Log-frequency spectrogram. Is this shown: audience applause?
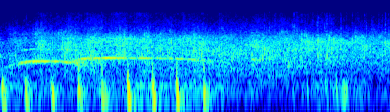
yes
